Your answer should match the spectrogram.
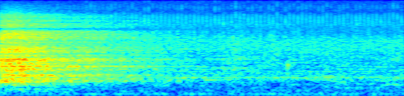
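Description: A pause in amplified speech: the last word's echo through the public-address system fades away over about a second, leaving a steady faint hiss of room and PA noise.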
